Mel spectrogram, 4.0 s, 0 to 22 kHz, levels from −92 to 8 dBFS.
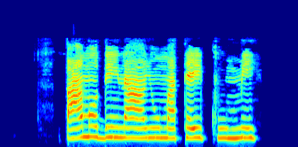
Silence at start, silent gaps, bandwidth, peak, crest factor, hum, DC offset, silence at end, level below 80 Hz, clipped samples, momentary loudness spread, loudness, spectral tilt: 0.9 s; 2.78-2.82 s; 7.6 kHz; 0 dBFS; 18 dB; none; under 0.1%; 0.6 s; -78 dBFS; under 0.1%; 9 LU; -16 LUFS; -2 dB/octave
